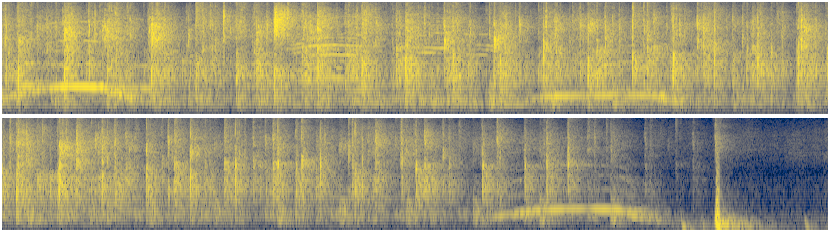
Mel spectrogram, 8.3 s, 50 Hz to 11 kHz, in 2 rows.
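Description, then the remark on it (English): A room full of people at the launch of the Girls on Key Press anthology Shoot the Breeze, recorded 1 February 2023, claps steadily for several seconds to welcome a performer, dense and lively, with a few rising whoops and cheers over the top before the applause thins out near the end. “So let's give her a massive round of applause.”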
